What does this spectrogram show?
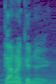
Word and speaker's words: Goonoo: It's the New England Highway, but it's spelt Goonoo Road. So G-O-O-N-O-O, G-O-O-N-O-O. However pronounced, Gunnagoonoo.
